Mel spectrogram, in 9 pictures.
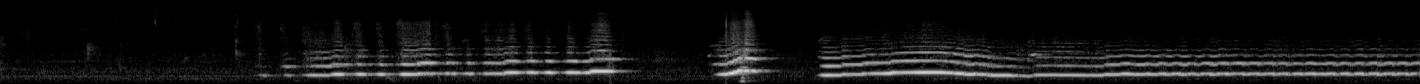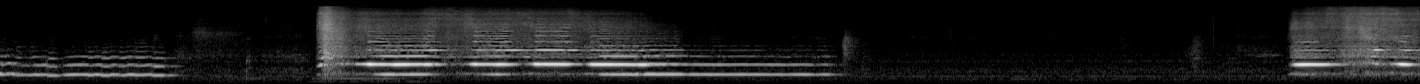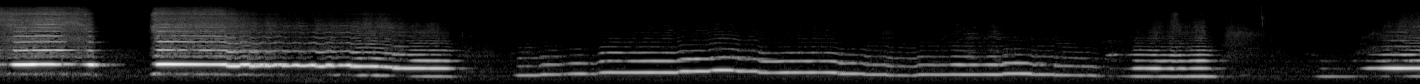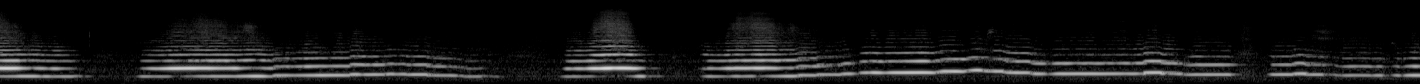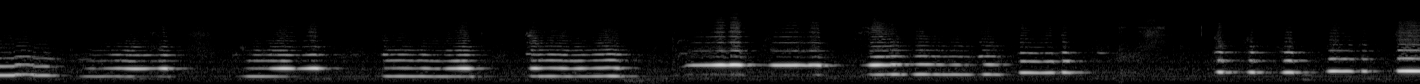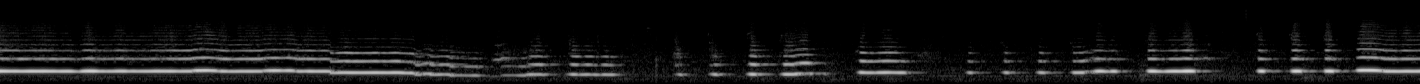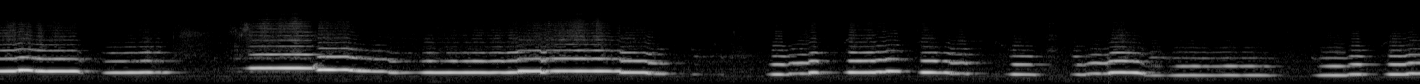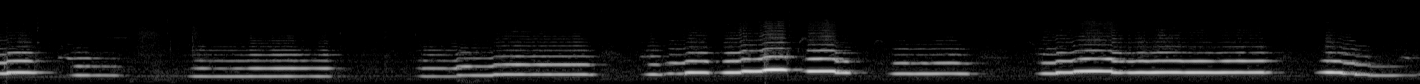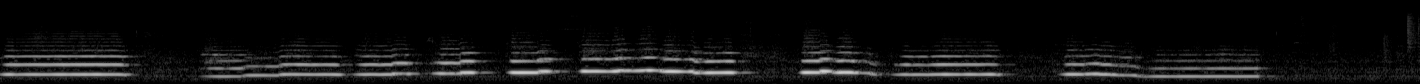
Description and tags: I recorded this Indian bamboo flute as a part of a sound check.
